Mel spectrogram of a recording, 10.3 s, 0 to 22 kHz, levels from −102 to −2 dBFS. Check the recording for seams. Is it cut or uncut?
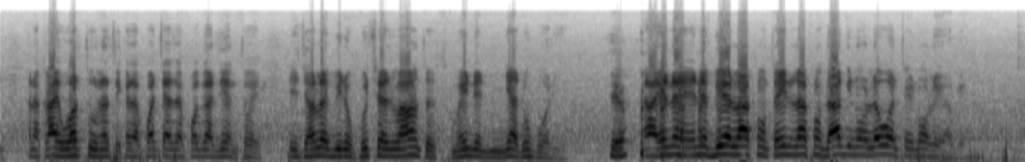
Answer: uncut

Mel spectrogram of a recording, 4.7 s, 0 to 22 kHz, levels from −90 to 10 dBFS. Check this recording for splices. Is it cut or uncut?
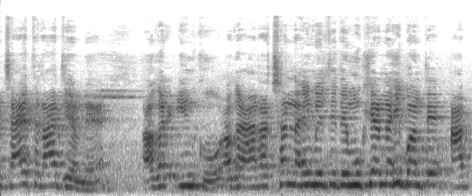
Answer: uncut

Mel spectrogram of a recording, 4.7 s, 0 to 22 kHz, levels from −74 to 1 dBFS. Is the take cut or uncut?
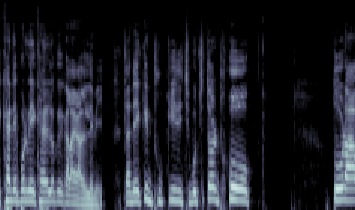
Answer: cut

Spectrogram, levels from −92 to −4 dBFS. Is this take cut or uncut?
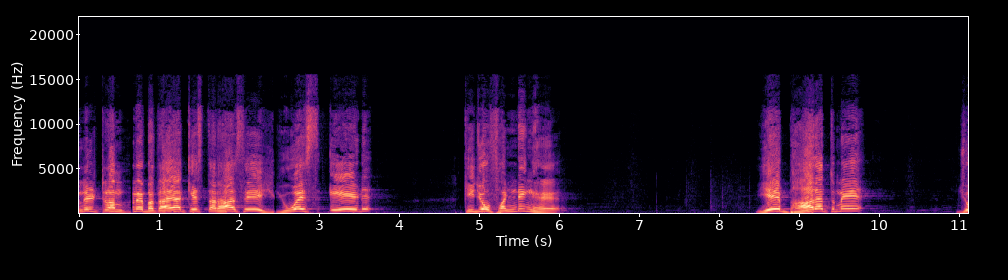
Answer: cut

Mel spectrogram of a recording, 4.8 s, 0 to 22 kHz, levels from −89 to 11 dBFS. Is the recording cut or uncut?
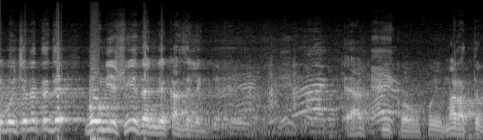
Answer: uncut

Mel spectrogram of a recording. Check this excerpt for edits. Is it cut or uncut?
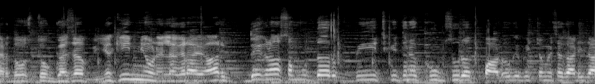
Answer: cut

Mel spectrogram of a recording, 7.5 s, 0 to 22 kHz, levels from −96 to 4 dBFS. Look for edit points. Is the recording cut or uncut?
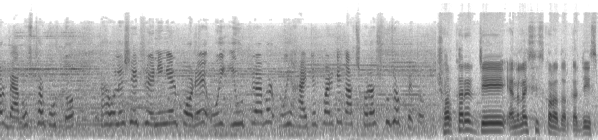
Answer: cut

